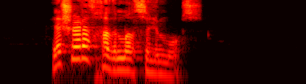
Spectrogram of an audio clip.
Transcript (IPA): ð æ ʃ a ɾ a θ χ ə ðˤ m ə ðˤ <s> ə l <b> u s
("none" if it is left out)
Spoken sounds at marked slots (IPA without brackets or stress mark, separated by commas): s, m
